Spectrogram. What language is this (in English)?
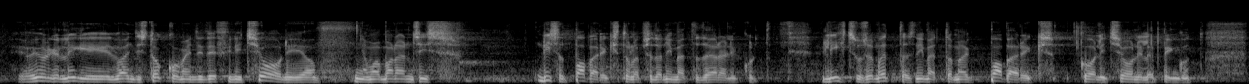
Estonian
